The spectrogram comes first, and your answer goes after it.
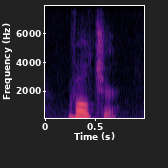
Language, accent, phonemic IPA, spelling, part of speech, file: English, US, /ˈvʌlt͡ʃɚ/, vulture, noun / verb / adjective, En-us-vulture.ogg
- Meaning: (noun) 1. Any of several carrion-eating birds of the families Accipitridae and Cathartidae 2. A person who profits from the suffering of others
